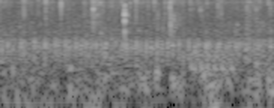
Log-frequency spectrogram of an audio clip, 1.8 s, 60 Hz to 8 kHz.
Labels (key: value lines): label: biophony, rattle
recorder: SoundTrap 500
